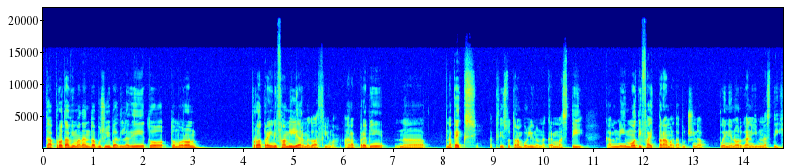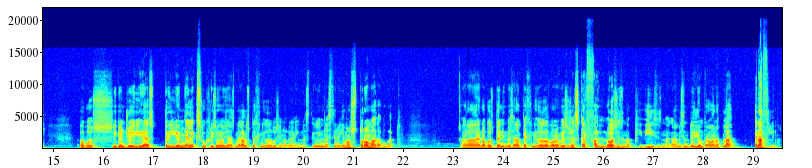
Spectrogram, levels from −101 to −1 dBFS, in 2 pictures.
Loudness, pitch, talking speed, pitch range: -23 LUFS, 95 Hz, 175 wpm, 80-110 Hz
